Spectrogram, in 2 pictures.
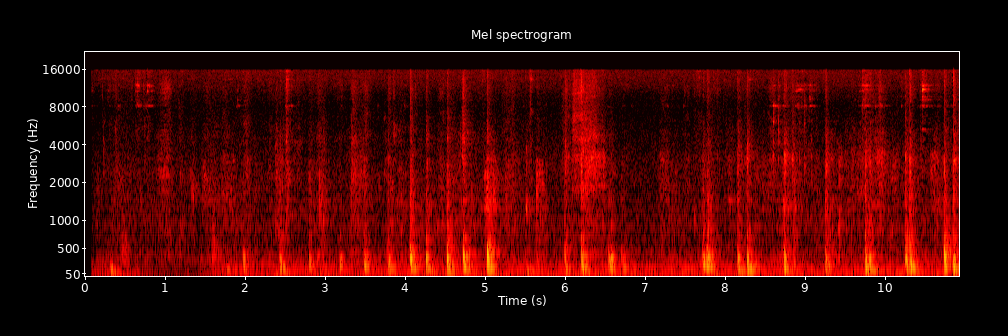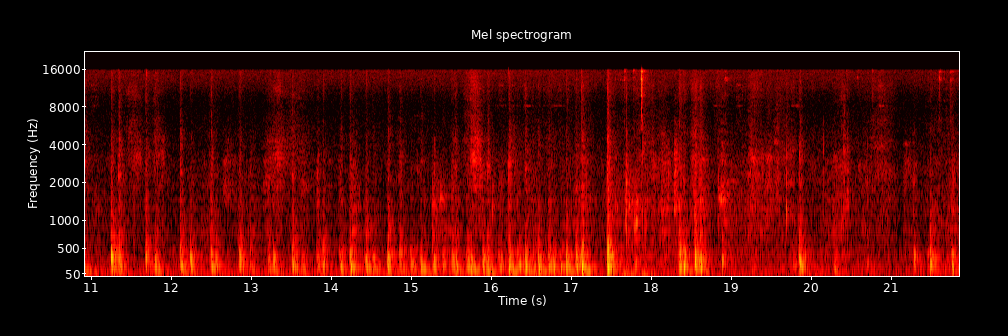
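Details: Bull terriers Joy and Miley, two dogs, making a fast run of short, low, huffing pulses, like panting or snorting, repeated steadily for about twenty seconds with a few louder bursts near the end.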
